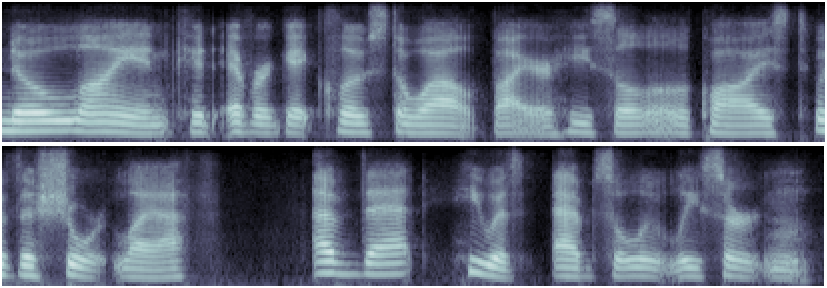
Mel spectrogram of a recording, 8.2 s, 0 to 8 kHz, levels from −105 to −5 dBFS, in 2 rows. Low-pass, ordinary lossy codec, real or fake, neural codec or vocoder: 7.2 kHz; Opus, 24 kbps; fake; codec, 24 kHz, 0.5 kbps, DualCodec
